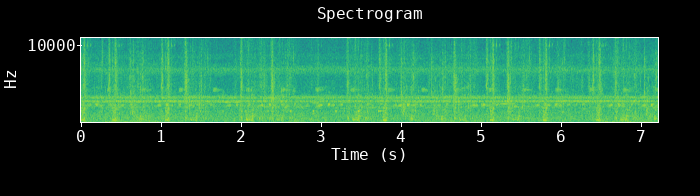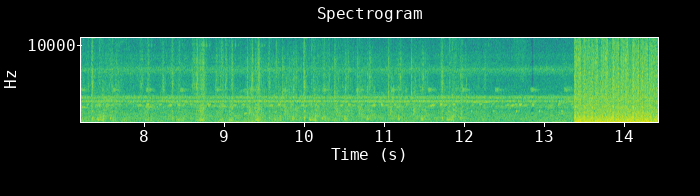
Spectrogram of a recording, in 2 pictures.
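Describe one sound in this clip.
Footsteps tramp on soft ground.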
